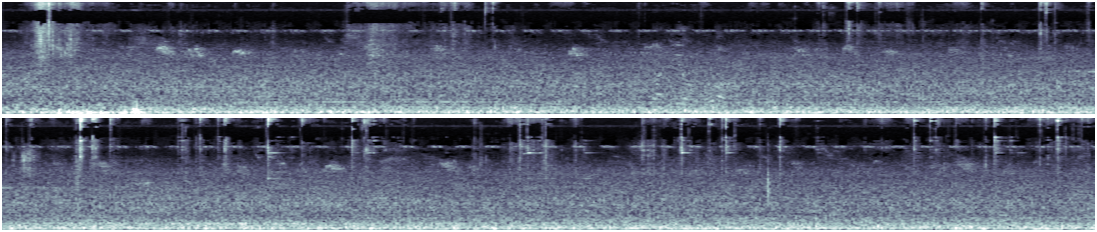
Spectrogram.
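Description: Steady low rumble of wind on the microphone, with a few faint clicks.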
